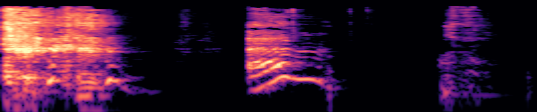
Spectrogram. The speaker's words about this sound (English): Sorry, I just coughed in the microphone as you said that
